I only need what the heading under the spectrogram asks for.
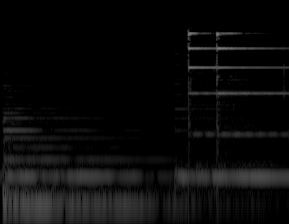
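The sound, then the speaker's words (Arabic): A hand bell rung to summon a servant gives two bright, ringing strikes in close succession, each leaving a shimmering high decay over a steady low tonal background. “بعد مغادرة الطبيب قرع بوارو الجرس طالبا خادمه جورج”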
